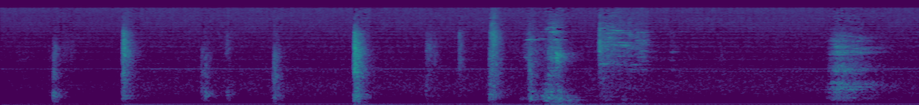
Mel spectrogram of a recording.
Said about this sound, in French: Lève. Il va ouvrir la porte.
